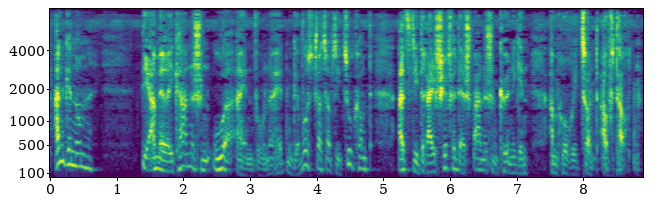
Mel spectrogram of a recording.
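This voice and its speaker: An actor playing a sardonic former researcher in a radio play, lecturing with impatient insistence. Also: male voice, medium pitch, very animated, moderate pace, gravelly, fairly bright tone, slightly rough, exaggerated voice. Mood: insistent. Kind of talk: German radio play acting.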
